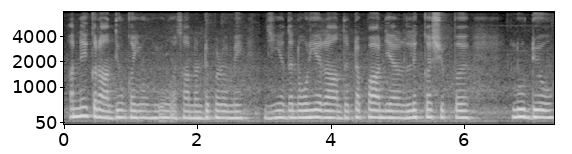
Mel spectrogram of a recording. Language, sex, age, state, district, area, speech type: Sindhi, female, 45-60, Maharashtra, Thane, urban, spontaneous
